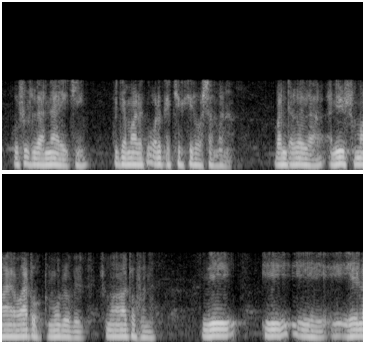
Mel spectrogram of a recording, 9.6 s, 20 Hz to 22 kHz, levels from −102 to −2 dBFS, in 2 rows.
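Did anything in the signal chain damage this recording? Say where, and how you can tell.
Yes, at the codec stage. The iLBC codec runs throughout. Nothing passes above 3.8 kHz, and the speech sounds rough and synthetic, which fits 30 ms frames at 13.33 kbps.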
